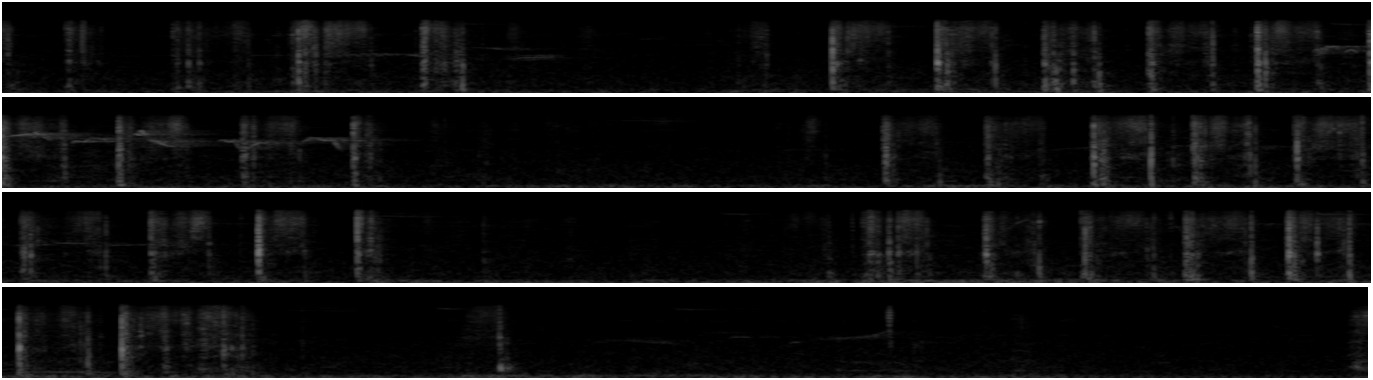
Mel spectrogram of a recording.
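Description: Oracle cards are shuffled in quiet bursts of soft, papery flicks and riffles. Short clusters with pauses between them are heard close against a faint, hushed background.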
